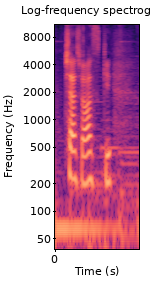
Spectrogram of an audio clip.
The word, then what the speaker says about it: Tchaikovsky: Tchaikovsky.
